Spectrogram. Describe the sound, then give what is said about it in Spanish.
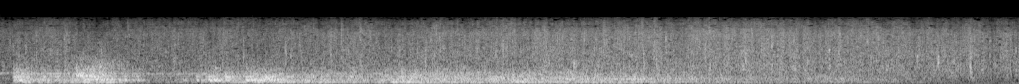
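Steady, heavy rain pours down in a dense, continuous hiss, with deep rumbles of thunder rolling underneath in the first few seconds. No one speaks. “Justo entonces, comenzó a llover y la brisa se aletargó sobre su espalda.”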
